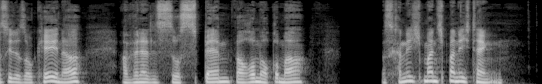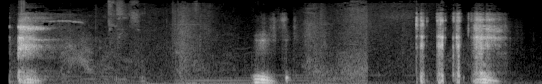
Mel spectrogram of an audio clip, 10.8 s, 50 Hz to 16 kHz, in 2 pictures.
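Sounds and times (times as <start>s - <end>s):
speech: 0.0s - 3.2s, 3.8s - 6.0s, 7.9s - 8.6s, 9.7s - 10.5s
breathing: 0.8s - 1.2s, 3.2s - 3.4s
person clearing throat into a microphone: 5.6s - 6.1s, 9.6s - 10.6s.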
